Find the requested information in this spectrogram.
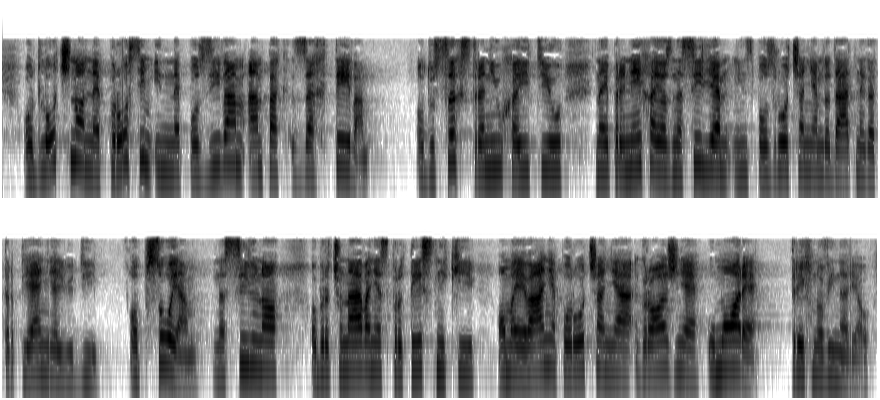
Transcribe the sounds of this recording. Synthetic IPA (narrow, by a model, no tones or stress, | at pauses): ɔd̪loːt͡ʃnɔnɛpɾoːsiminːɛpɔziːʋamampakzaxt̪eːʋam | ɔd̪usəxst̪ɾaniwxait̪ijunajpɾɛneːxajɔznasiljɛminspɔwzɾoːt͡ʃanjɛmd̪ɔd̪aːt̪nɛɡat̪əɾplʲjɛːnjaljud̪i | ɔpsoːjamnasilnɔɔbɾat͡ʃunaːʋanjɛspɾɔt̪est̪nikʰi | ɔmɛjɛʋaːnjɛpɔɾoːt͡ʃanjaɡɾɔːʒnjɛumɔːɾɛ | t̪ɾeːxnɔʋinaɾjɛ̰w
